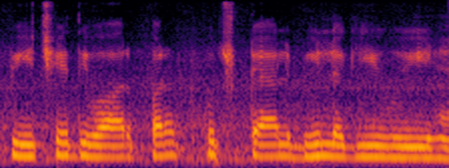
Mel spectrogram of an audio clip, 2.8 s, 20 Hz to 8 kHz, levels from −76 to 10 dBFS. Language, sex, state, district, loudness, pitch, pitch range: Hindi, female, Uttar Pradesh, Shamli, -13 LUFS, 160 Hz, 150-165 Hz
